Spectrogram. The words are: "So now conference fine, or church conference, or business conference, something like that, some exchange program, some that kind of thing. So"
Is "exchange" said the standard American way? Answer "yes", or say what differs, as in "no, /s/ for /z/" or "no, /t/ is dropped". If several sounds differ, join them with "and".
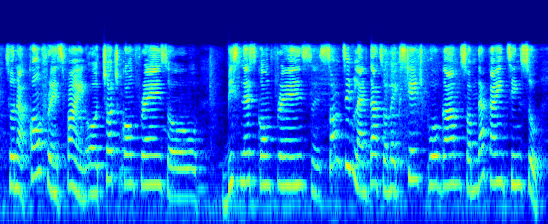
yes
